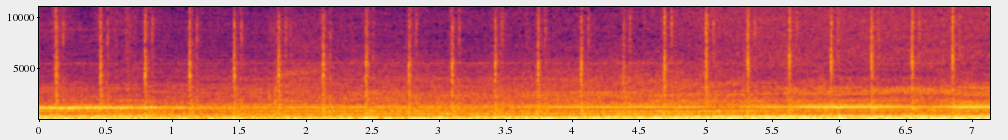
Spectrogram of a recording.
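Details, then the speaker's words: Chinese 12 V diesel heater burning kerosene, just after priming and firing: steady combustion roar from the exhaust with an even tick about two and a half times a second, thought to be the pump; burning properly. "You can now hear it coming out of the exhaust down there. And now it's going like the clappers."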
